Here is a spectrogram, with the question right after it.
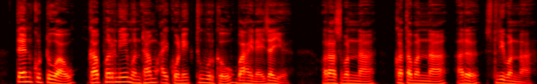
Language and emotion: Bodo, neutral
